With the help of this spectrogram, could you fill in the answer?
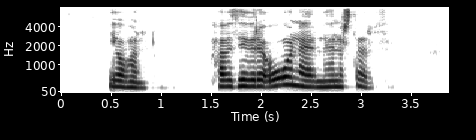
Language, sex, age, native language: Icelandic, female, 40-49, Icelandic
